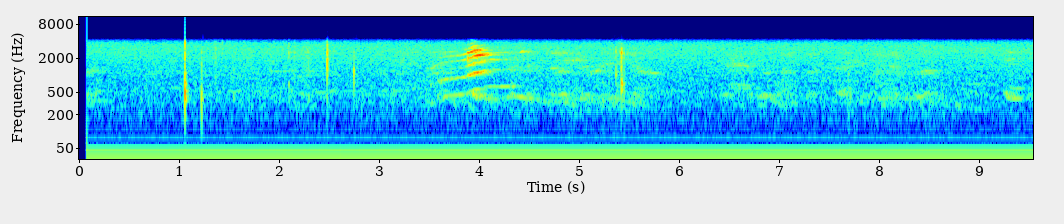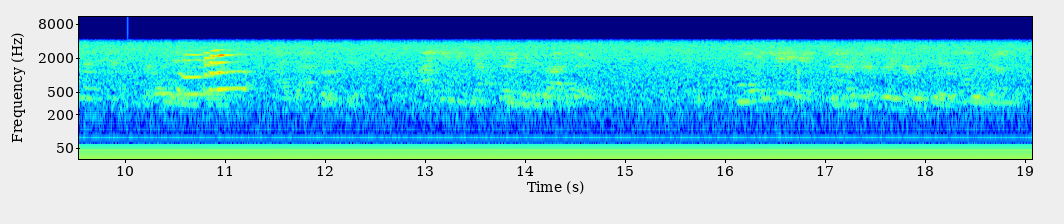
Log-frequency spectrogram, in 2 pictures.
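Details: Two kittens indoors; a few short rising meows near the start and again at mid-clip, faint and separated by long quiet stretches, with soft human speech underneath.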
